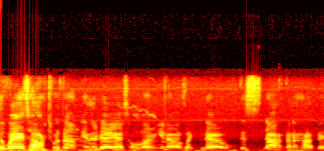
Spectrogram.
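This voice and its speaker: A woman with a slight Texas accent speaks with very wide pitch swings. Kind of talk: casual chat.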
